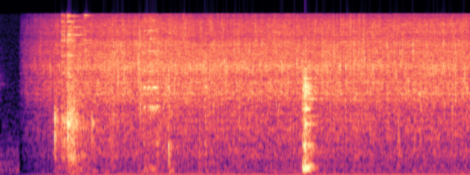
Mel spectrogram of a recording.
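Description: Food sizzling and frying in a hot pan, a steady hiss that fades in at the start, with one sharp knock about three seconds in.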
